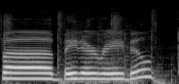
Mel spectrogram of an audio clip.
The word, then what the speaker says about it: Beta Ray Bill: He could pull off Beta Ray Bill.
